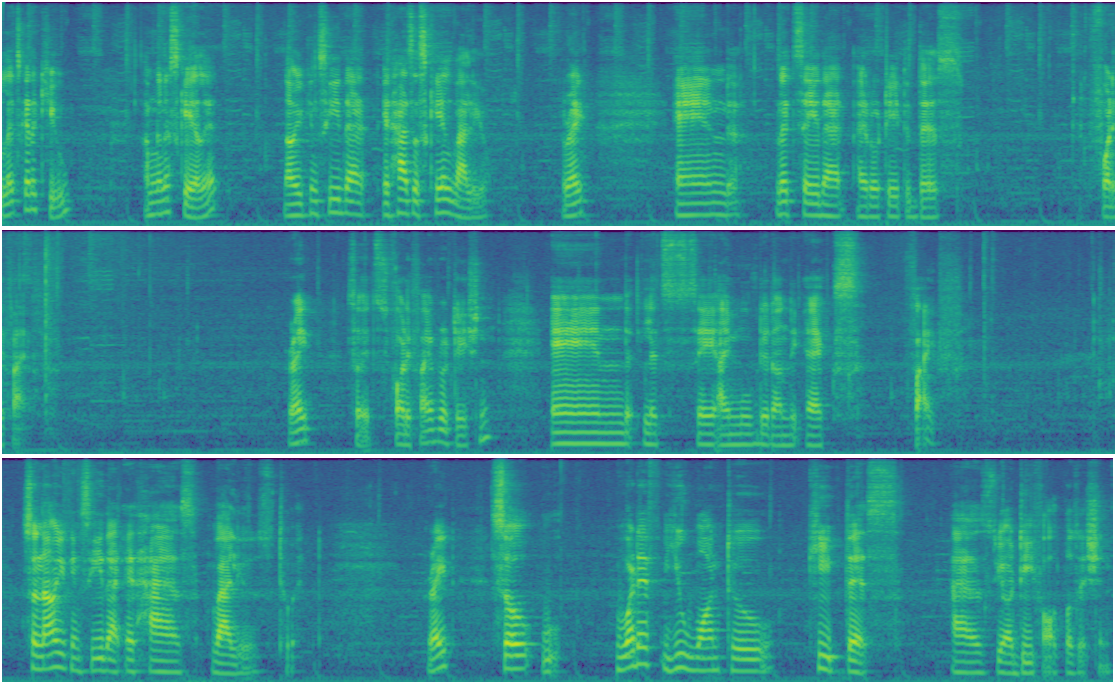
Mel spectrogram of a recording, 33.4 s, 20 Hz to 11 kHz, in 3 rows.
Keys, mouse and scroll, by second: 0.0 shift+right click, 1.5 r, 1.9-5.2 drag, 5.2 alt+click, 5.8 alt+right click, 6.3-7.9 alt+drag, 7.9 e, 8.6 click, 11.0 typing, 11.6 Return, 12.3-15.6 drag, 17.3 alt+click, 17.7 w, 18.5 click, 20.5 5, 21.0 Return, 21.7 click, 22.2 alt+right click, 22.5 alt+click, 27.9 click, 28.0-32.4 alt+drag, 32.4-33.3 alt+drag.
